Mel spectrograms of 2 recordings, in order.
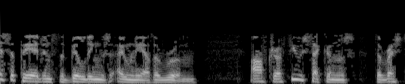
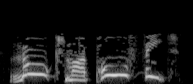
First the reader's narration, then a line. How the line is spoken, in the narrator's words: in varying tones of fingernail screech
